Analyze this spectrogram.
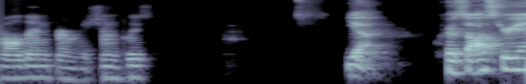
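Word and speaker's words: Crassostrea: Crossostria is the only pronunciation.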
